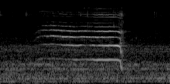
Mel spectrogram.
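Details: Kitten meowing while being bathed indoors: a single drawn-out, level then slightly rising meow with bright harmonics lasting under a second, ending abruptly, over a steady background hum of running water.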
